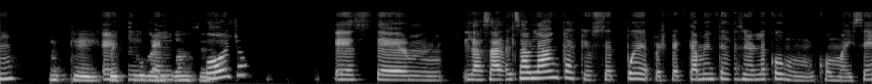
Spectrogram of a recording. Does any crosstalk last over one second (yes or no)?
yes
